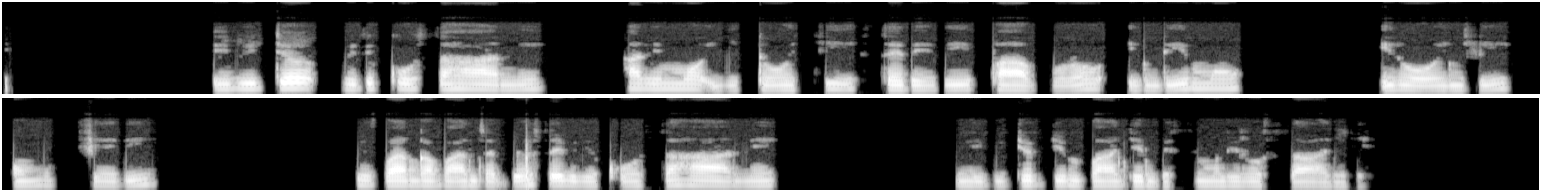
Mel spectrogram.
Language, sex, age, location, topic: Kinyarwanda, female, 36-49, Burera, agriculture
